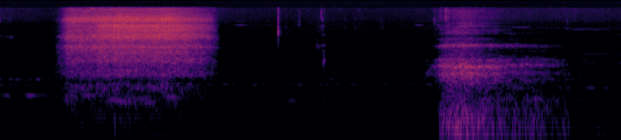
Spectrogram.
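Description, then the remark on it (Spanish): A long, airy deep inhale lasting over a second, a short quiet pause, then a fuller, heavier exhale with a breathy rush, with no talking. “Y la vamos a traer a este estado de presente en donde nos encontramos, respirando profundo.”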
